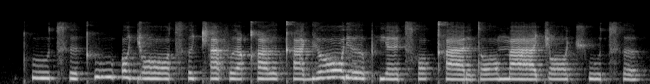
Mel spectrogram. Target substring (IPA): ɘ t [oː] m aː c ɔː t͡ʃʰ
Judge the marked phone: incorrect: ɔː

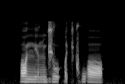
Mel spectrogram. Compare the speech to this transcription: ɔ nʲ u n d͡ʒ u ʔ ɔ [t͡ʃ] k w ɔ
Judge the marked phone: correct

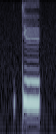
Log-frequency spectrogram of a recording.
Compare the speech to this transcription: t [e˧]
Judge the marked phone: incorrect: ø˧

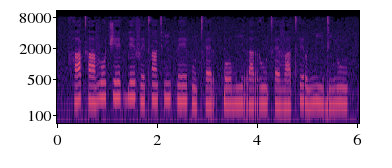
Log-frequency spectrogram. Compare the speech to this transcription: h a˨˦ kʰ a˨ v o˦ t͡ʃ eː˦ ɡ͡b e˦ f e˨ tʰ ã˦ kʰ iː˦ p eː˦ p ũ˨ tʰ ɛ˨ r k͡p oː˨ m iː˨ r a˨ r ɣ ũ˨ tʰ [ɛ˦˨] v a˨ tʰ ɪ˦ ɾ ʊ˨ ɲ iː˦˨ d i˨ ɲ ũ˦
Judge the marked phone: incorrect: ɛ˨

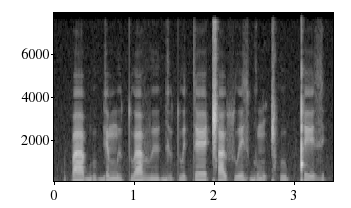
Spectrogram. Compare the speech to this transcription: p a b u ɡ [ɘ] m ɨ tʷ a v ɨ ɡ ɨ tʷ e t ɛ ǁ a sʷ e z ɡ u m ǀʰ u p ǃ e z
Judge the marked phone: incorrect: ɛ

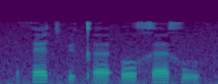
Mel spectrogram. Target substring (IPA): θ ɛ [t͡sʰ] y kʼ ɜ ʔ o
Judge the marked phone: incorrect: t͡sʼ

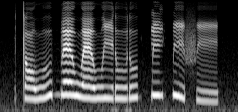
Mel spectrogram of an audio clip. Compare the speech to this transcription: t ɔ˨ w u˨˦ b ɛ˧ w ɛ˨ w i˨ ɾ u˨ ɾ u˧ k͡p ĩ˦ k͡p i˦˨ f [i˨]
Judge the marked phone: correct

